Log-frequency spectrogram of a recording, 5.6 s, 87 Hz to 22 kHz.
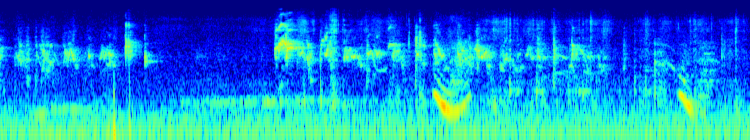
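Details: Budgerigar chick, 15 days old, walking, sitting, preening and scratching; scattered squawky chirps with a few quick downward-sweeping squeaks, over a low steady hum.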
